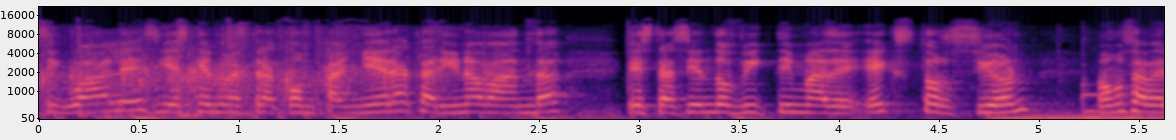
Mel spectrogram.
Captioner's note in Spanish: aplausos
